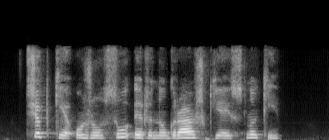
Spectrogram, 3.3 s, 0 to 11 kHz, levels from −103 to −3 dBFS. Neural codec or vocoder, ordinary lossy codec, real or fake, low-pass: codec, 16 kHz, 2 kbps, X-Codec, HuBERT features, trained on LibriSpeech; AAC, 64 kbps; fake; 7.2 kHz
